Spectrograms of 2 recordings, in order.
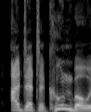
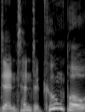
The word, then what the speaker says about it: Antetokounmpo: nigerian born in greece their family name can be pronounced one of two ways adettakumbo is the nigerian way and antentakumpo is the greek way the antenta kunpo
